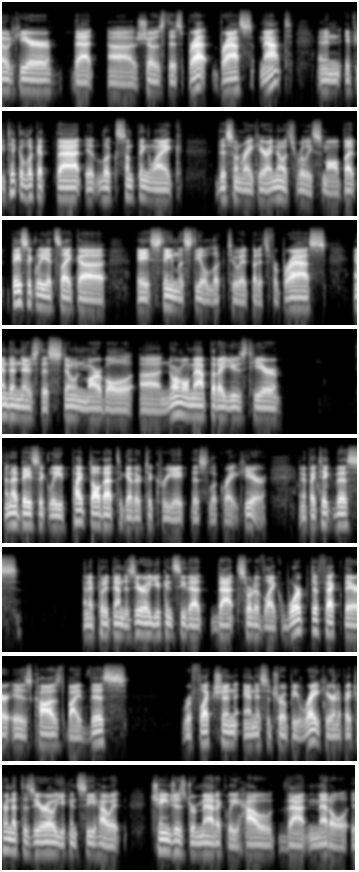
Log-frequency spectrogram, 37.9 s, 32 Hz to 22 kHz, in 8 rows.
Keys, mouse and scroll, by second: 0.1 middle click, 0.8-1.5 drag, 3.9 click, 8.3 ctrl+middle click, 12.5 click, 13.6 middle click, 16.1-17.4 drag, 17.8 middle click, 19.1-20.3 drag, 22.2 click, 28.8 middle click, 29.7 scroll up 7, 30.1 middle click, 31.7 click.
